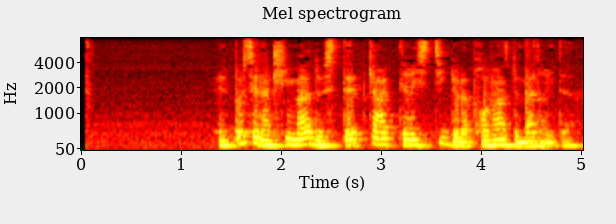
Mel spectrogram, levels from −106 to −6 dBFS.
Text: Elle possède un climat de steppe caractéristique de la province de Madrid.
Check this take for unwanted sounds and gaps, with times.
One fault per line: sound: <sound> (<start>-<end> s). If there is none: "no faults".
no faults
